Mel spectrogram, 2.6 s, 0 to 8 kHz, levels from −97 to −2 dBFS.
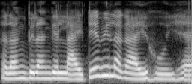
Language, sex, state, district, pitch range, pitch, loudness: Hindi, female, Jharkhand, Garhwa, 185-210 Hz, 200 Hz, -13 LUFS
